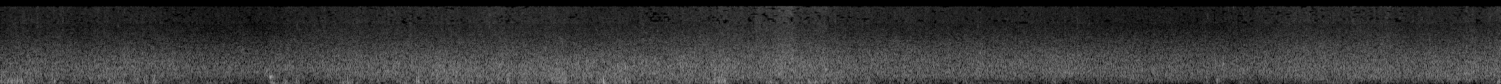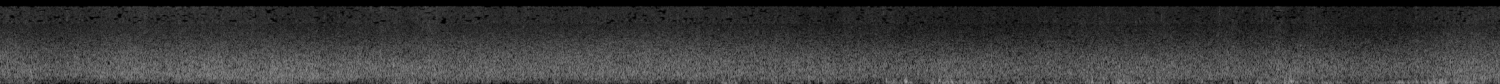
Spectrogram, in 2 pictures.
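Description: Ocean surf washing on the shore in a steady rushing wash that swells and eases over several seconds.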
